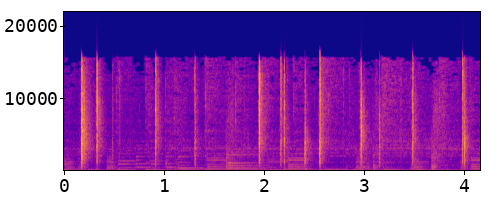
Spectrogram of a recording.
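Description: Smooth jazz instrumental with a bass line and pitched melody notes, mixed with the irregular sharp pops and crackles of a burning wood fire.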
